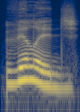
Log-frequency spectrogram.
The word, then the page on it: village: vílidʒ; ビレッジ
